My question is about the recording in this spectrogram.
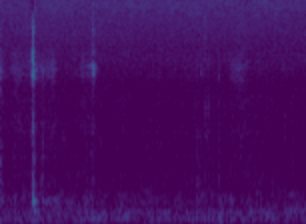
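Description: Near silence: room tone, with one brief sharp click about a quarter second in.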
